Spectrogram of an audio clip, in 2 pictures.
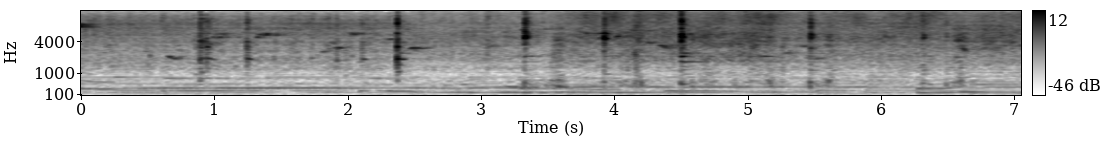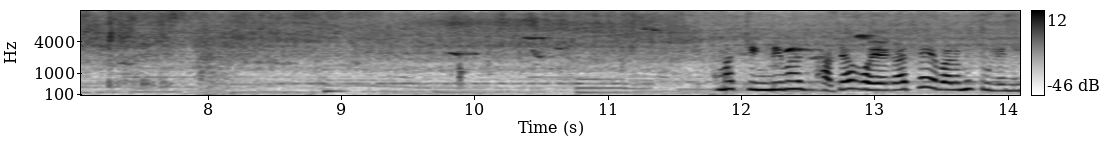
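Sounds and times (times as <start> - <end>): prawns sizzling in hot oil: 0.0 - 14.0
metal utensil clinking: 0.7 - 8.4.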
